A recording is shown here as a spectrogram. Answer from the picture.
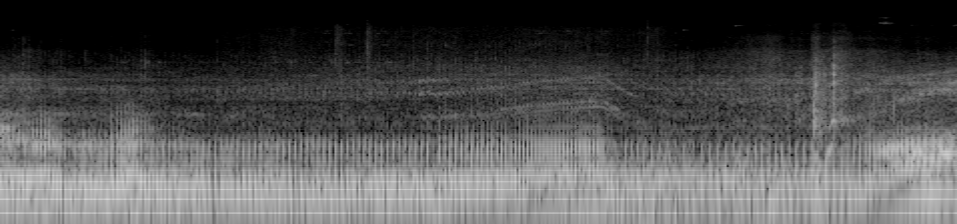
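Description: Trail motorcycle engine pulling up a gravel hill climb. The revs hold steady, drop about six seconds in, and rise again near the end, with a sharp knock about eight seconds in.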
